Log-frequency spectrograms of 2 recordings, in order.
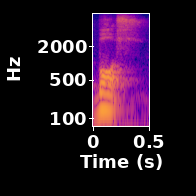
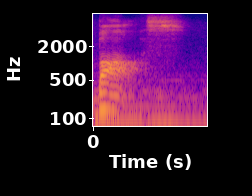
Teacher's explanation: No es una O, tampoco es una A, es una combinación de ambas.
